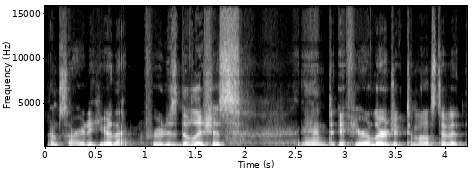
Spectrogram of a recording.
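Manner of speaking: ordinary talk, nothing marked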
